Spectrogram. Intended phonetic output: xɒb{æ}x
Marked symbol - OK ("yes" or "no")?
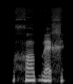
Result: yes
